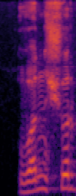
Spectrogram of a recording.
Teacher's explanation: ونشر پہ جو ہے غنہ کریں گے، کیونکہ یہاں پر نون ساکن کے بعد حروف اخفا میں سے شین آ رہا ہے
